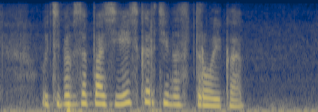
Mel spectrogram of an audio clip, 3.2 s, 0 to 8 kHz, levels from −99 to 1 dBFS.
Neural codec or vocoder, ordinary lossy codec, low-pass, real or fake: codec, 16 kHz, 8 kbps, FreqCodec, smaller model; MP3, 64 kbps; 7.2 kHz; fake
